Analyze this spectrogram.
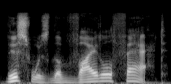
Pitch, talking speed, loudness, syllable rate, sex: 110 Hz, 175 wpm, -17 LUFS, 3.9 syllables/s, male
